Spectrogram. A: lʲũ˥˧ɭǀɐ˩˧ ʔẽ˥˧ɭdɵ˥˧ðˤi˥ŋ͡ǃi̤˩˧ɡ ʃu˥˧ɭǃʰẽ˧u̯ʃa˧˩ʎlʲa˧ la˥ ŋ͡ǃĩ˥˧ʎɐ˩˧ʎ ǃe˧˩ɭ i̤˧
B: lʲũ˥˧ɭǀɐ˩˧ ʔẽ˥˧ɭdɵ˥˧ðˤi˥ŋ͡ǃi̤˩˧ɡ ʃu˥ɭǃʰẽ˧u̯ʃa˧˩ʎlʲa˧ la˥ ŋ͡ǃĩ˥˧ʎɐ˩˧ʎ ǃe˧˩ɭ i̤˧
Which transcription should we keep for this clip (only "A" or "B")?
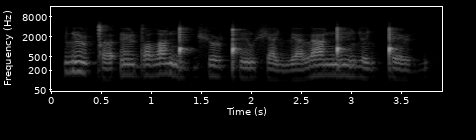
A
